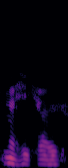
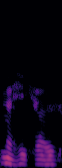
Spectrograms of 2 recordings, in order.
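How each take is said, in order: First: The name is pronounced with a Spanish accent. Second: The name is pronounced with a Spanish accent.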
